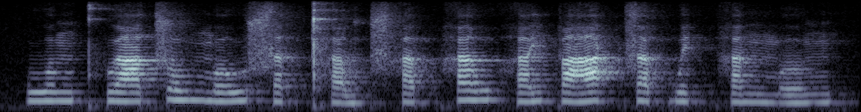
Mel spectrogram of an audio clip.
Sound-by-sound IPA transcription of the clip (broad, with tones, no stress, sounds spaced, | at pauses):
w ʊ˨ ŋ kʷʰ aː˨ t͡s o˧ w m o˨˥ w s ɐ˨ t̚ pʰ ɐ˨˩ w t͡sʰ ɐ˨ p̚ h ɐ˥ w h ɐ˨˥ j p aː˨˥ k̚ s ɐ˧ p̚ w ɪ˧ k̚ h ɐ˧ n m ʊ˨˧ ŋ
